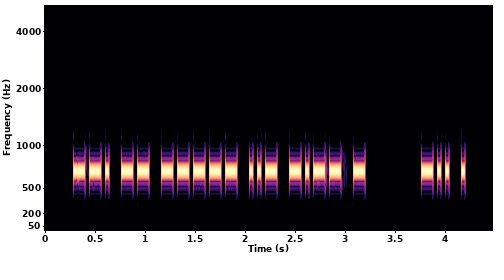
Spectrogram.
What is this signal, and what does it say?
Morse code, heard as a keyed tone, about 30 wpm, 700 Hz. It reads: GM0UYT DE
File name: UK MASTER QSOs TRAINING / 30WPM / UK MASTER QSOs 0004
